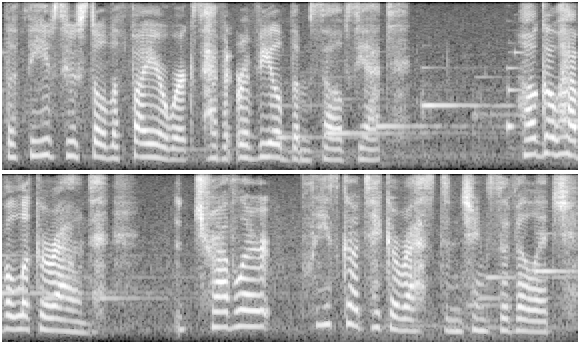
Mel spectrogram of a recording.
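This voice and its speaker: A woman voices a poised, dutiful young female official in an English-language video game, speaking formally, with self-assurance, firmly and with determination. Her voice is fairly high and close to an everyday voice, at normal speed. Background music plays.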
